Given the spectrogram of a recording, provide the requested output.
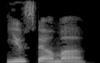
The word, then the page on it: eustoma: British English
